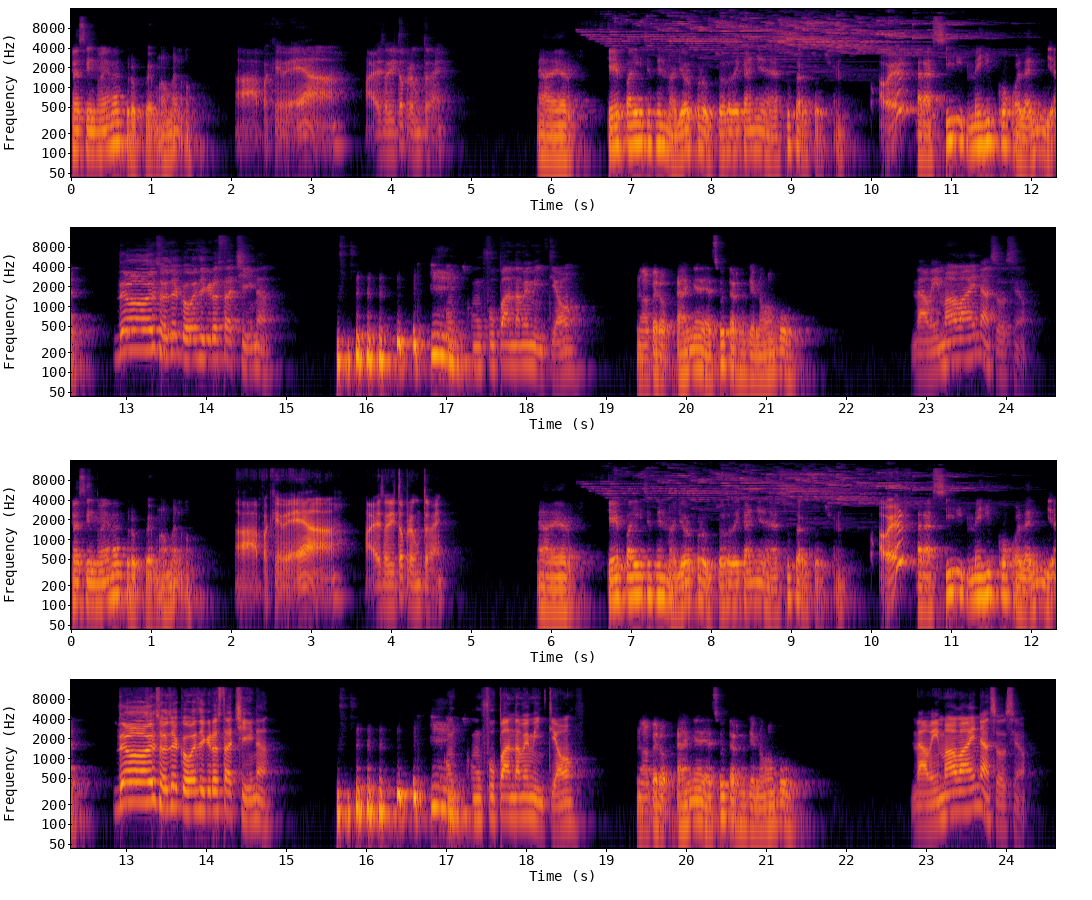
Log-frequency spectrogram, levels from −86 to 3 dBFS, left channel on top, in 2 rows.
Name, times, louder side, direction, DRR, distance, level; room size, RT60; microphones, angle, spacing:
voice 1, 0.0-1.5 5.8-6.3 6.7-9.6 10.6-12.4 15.6-17.2 19.4-21.3, equal, ahead, 0.7 m, -24 dB
voice 2, 2.0-3.4 3.7-4.6 10.1-10.5 12.8-14.8 17.0-18.6 22.8-24.2, right 7 dB, 75° right, 0.5 m, -23 dB
sound 1, 6.3-11.8, left 4 dB, 35° left, 1.5 m, -40 dB
9.4 x 4.5 x 7.1 m
head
